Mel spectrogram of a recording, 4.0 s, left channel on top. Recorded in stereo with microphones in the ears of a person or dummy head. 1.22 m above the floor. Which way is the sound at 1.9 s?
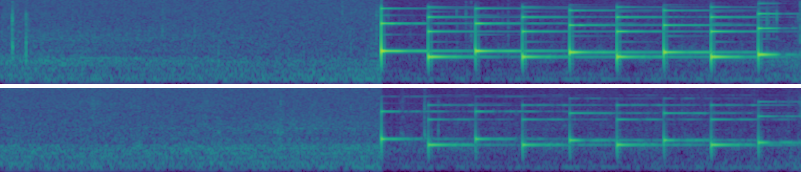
45° left (ahead or behind).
